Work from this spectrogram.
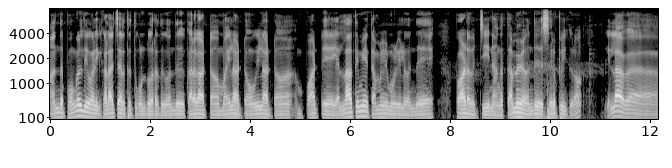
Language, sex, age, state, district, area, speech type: Tamil, male, 30-45, Tamil Nadu, Tiruchirappalli, rural, spontaneous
